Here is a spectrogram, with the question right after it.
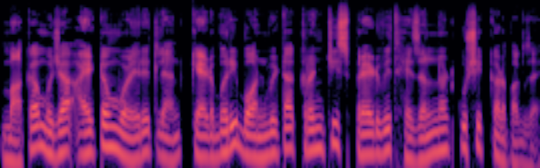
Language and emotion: Goan Konkani, neutral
